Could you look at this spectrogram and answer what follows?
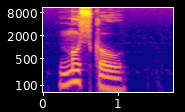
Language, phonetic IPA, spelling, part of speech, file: Polish, [ˈmuskuw], muskuł, noun, Pl-muskuł.ogg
